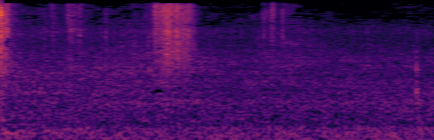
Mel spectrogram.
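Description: Steady low outdoor rumble, with a brief rustle about three-quarters of a second in as a straw's wrapper is torn open.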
